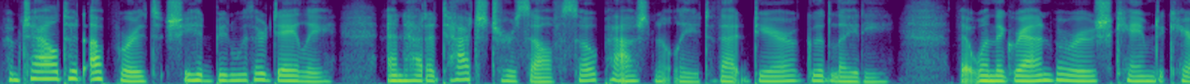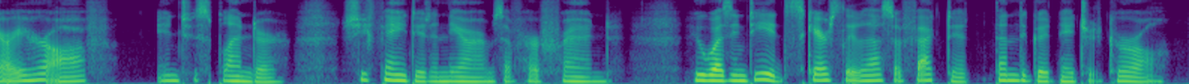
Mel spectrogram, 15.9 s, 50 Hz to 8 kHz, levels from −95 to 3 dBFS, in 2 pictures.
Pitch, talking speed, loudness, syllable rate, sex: 180 Hz, 190 wpm, -21 LUFS, 5.5 syllables/s, female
